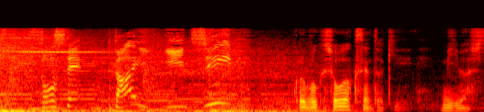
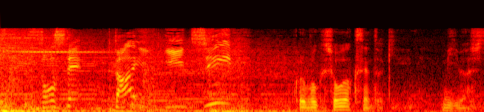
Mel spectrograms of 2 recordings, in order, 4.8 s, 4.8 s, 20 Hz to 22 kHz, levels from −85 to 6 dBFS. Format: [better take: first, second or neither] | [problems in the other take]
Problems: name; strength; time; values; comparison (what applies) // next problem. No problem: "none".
first | background sound (Thunder / Rain); 13 dB below the speech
